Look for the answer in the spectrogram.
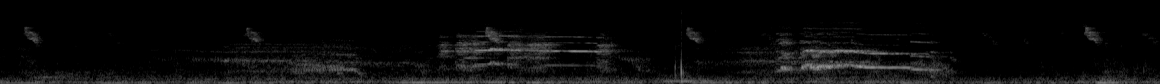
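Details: Orpington and Marans roosters crowing in turn, several drawn-out harmonic crows overlapping, with chirping birds and a hum of background noise throughout.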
